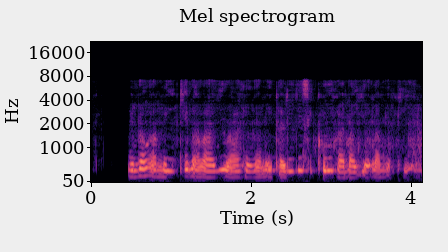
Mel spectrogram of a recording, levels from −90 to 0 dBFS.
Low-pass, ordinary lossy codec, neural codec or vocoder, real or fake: 7.2 kHz; none; codec, 16 kHz, 4.8 kbps, FACodec; fake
